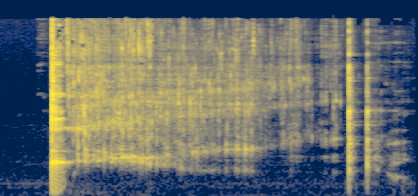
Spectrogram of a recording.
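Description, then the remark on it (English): Cold water splashes into a cup with a sharp initial pour, then trickles and gurgles for a couple of seconds before fading, followed by two quick clinks. “And followed by some cold water.”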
